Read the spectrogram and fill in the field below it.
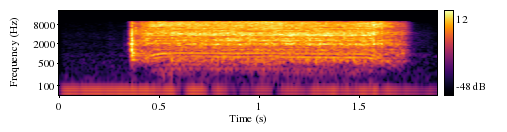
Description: Electro FX; Ueb HE Electro FX

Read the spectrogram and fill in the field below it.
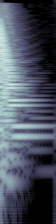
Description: fm clonk, Electronic Hits

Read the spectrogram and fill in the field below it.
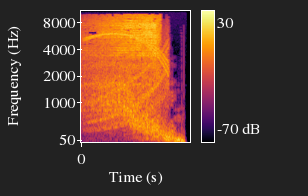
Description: Racked fx; drums; hip hop; STYLE KITS (Hip Hop, Etc); Khezie Hip Hop Kit

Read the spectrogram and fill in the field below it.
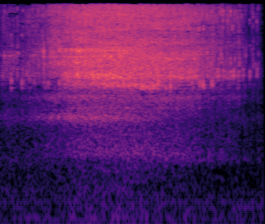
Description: rainstick performance; ETHNIC and WORLD PERCUSSION; Rainsticks

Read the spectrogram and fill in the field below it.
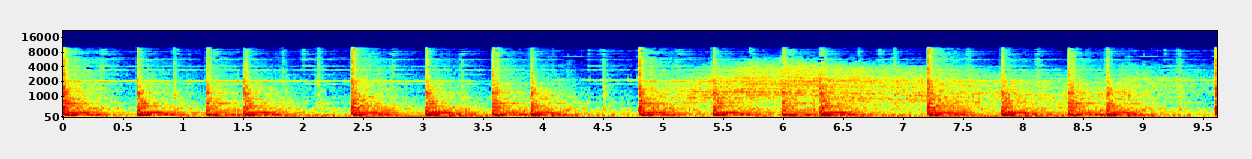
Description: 100 japan journey, DRUM LOOPS and BREAKS; 091 to 100 bpm

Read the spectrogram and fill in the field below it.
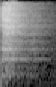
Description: classic hip hop Vrb H; STYLE KITS (Hip Hop, Etc); Classic Hip Hop Mega Kit

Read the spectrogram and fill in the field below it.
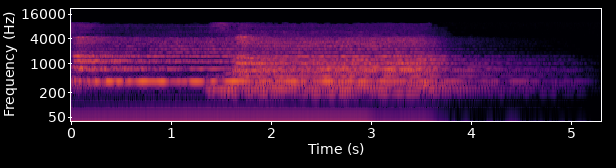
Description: Slavic Choir F sharp 5th Zomm

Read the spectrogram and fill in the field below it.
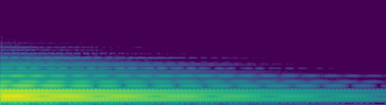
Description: stab satisfying

